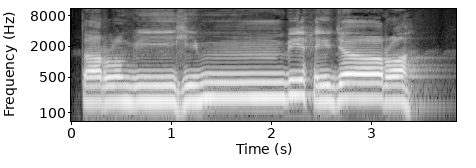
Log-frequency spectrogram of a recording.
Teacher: মিম সাকিনের পর যদি বা আসে তবে সেই মিম সাকিনকে এক আলিফ পরিমাণ গুন্না করিয়া পড়তে হয় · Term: ইকফায়ে শাফবি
